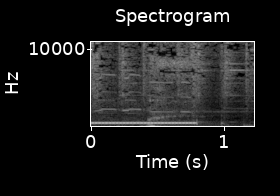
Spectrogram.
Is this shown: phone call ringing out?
yes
